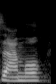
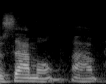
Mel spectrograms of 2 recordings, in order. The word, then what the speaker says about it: XAML: And it's pronounced XAML. Kind of sounds like you're pronouncing with a Z. So XAML.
